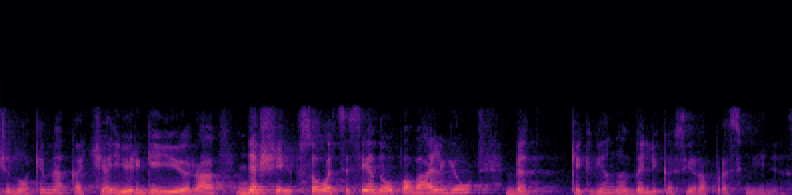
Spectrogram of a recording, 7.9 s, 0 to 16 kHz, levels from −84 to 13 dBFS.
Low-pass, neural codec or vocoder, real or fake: 7.2 kHz; none; real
